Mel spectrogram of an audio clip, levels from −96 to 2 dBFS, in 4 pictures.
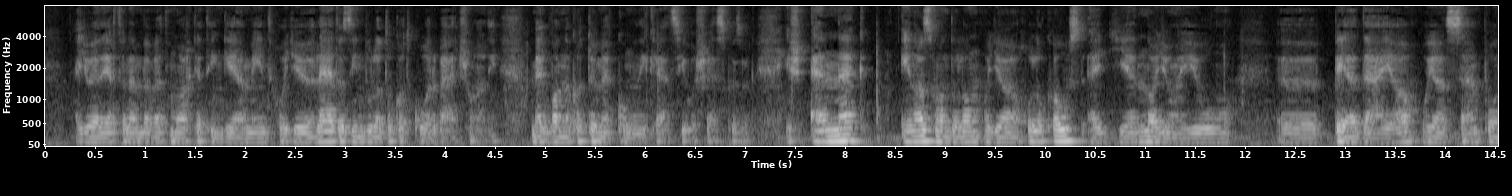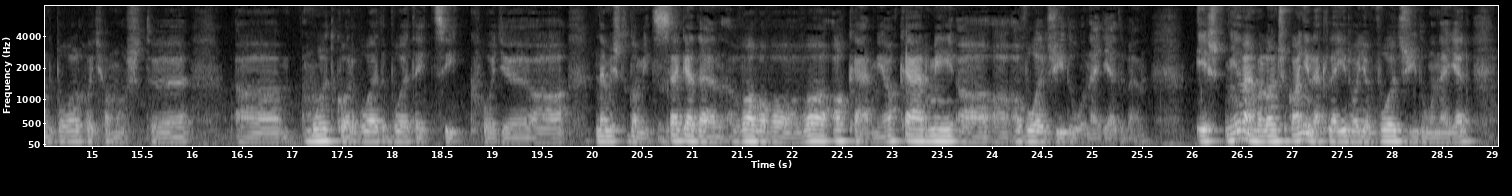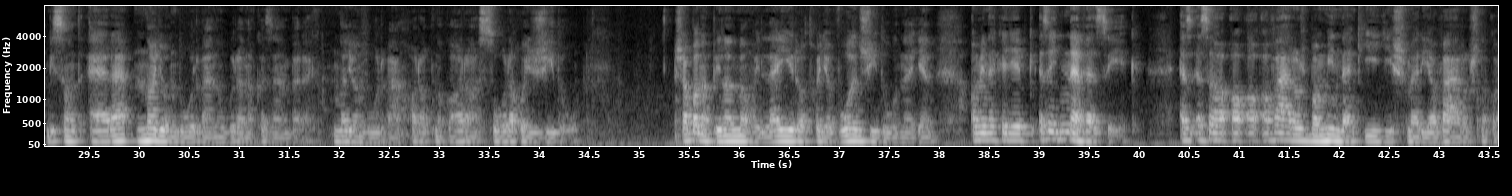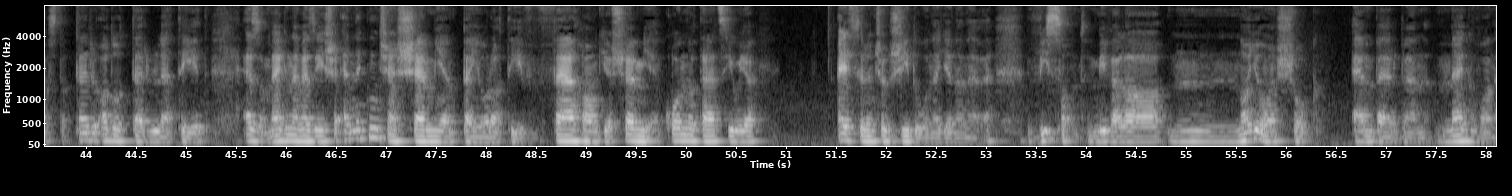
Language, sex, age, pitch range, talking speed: Hungarian, male, 30-49, 100-120 Hz, 140 wpm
